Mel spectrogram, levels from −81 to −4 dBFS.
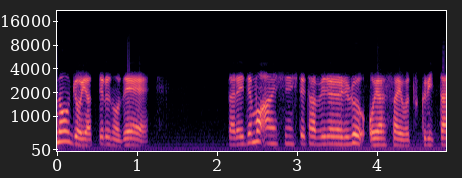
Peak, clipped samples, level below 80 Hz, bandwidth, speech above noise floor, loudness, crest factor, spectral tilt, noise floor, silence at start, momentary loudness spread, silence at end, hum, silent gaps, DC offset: -10 dBFS; under 0.1%; -62 dBFS; 9 kHz; 36 dB; -25 LUFS; 16 dB; -5 dB/octave; -62 dBFS; 0 s; 7 LU; 0 s; 50 Hz at -60 dBFS; none; under 0.1%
